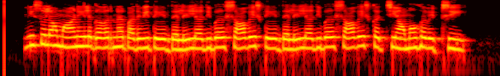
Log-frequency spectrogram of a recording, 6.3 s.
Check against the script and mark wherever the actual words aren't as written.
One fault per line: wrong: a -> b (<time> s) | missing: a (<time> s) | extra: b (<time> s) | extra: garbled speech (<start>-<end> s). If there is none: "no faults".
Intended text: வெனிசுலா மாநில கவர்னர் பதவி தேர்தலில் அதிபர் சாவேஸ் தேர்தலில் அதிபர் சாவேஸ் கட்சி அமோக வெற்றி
no faults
